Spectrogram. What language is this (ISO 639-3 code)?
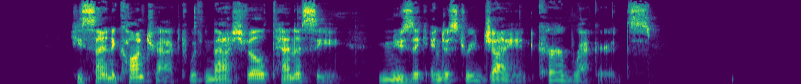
eng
